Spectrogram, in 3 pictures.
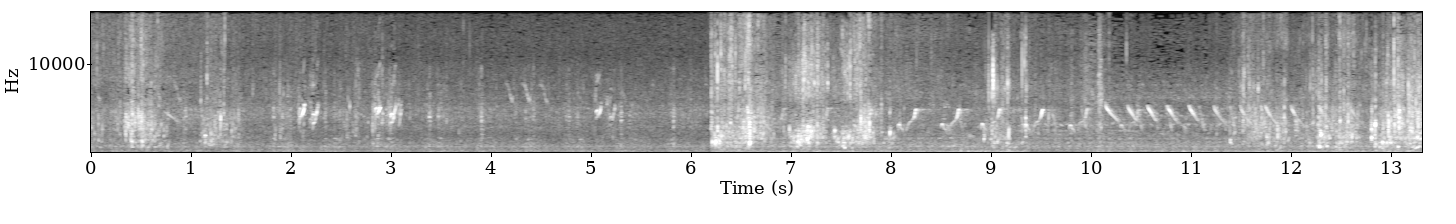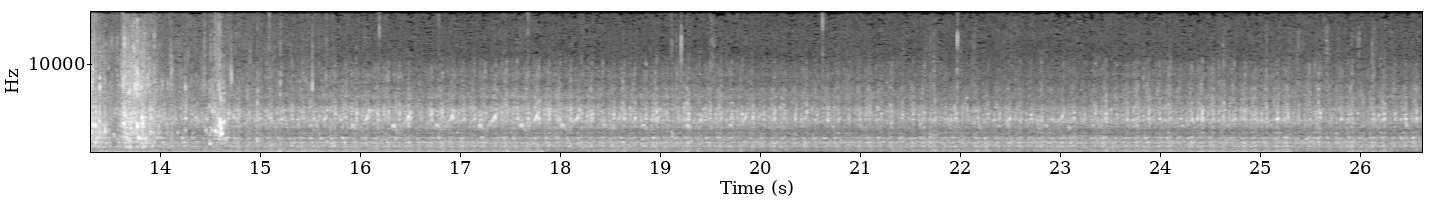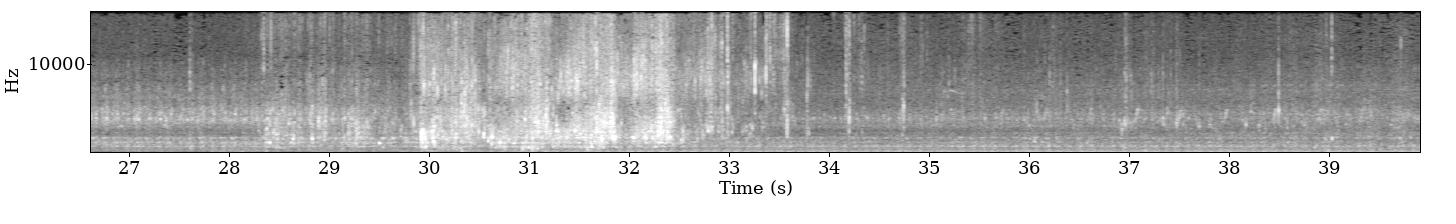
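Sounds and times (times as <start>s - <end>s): wading through river water: 0.0s - 3.9s, 6.2s - 15.8s, 27.7s - 39.9s
low engine hum: 0.0s - 39.9s.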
